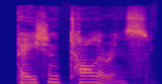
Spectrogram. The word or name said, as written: patient tolerance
